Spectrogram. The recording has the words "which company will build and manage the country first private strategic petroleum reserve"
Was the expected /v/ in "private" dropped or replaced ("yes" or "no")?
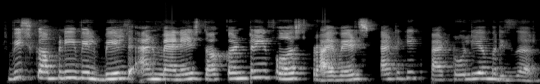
no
